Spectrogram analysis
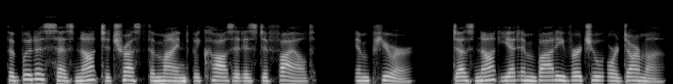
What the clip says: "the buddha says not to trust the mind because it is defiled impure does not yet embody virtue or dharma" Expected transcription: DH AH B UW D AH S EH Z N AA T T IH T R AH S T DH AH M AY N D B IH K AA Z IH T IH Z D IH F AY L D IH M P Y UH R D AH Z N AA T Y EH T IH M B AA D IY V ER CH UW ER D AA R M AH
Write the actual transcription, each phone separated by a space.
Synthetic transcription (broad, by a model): DH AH B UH D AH S EH Z N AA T T IH T R AH S T DH AH M AY N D B IH K AA Z IH T IH Z D IH F AY L D IH M P Y UH R D AH Z N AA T Y EH T IH M B AA D IY V ER CH UW ER D AA R M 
